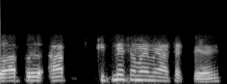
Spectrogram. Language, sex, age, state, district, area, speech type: Urdu, male, 30-45, Uttar Pradesh, Balrampur, rural, conversation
